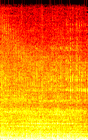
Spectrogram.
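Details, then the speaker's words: Paramotor two-stroke engine that seized mid-flight, field-repaired despite cracked airbox, cracked exhaust and scorched piston, starts first pull: loud, steady buzzing idle with even beat, no misses or knocks. Normal idle. "So cracked airbox, cracked exhaust, and a scorched up piston. Still runs great. Starts on the first pull."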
